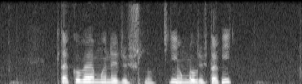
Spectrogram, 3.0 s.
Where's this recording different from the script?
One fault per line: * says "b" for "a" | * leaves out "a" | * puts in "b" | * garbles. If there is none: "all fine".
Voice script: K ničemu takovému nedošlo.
* leaves out "ničemu"
* garbles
